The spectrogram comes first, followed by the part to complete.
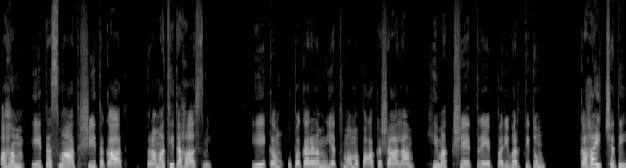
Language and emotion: Sanskrit, angry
